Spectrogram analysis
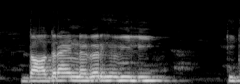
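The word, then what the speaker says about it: Dadra: हम ऐसे लिखते हैं डी ए डी आर ए दादरा ठीक है समझ रहे हो मेरी बात बट जब हम हिंदी में लिखते हैं तो हमें दादर पढ़ना है यहां पर ए साइलेंट होता है ठीक है दादर और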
